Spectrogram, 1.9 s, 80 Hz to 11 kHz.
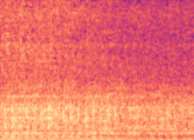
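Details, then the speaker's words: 2020 Honda Fan 160 motorcycle at idle after repair: camshaft had heavy play and was reassembled, dirty oil changed; even, steady idle with no top-end knocking or ticking, the earlier engine noise is gone. "aí galera nada de barulho troquei o óleo tava muito feio aí a gente trocou o óleo de novo"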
